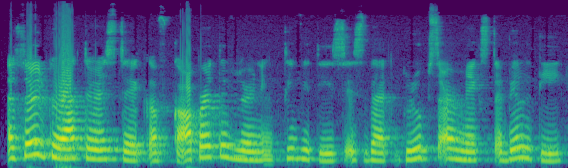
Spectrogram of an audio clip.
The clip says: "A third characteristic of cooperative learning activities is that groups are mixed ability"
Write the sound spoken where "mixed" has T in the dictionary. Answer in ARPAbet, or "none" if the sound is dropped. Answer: T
